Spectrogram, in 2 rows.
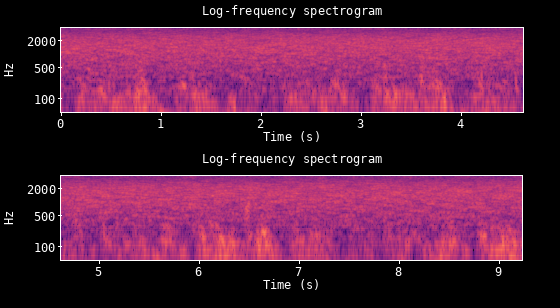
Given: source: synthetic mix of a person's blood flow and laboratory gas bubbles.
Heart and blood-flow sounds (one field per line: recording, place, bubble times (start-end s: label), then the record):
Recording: Doppler ultrasound of blood flow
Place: precordium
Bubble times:
4.17-4.25 s: bubbles
4.50-4.61 s: bubbles
5.01-5.09 s: bubbles
From the record:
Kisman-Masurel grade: 212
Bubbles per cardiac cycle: several, 3 to 8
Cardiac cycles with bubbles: 1 to 10%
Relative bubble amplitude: moderate (0.250 to 0.450)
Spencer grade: 1 (occasional bubble signal discernible with the cardiac motion signal, with majority of cardiac periods free of bubbles)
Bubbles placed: anywhere in the cardiac cycle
